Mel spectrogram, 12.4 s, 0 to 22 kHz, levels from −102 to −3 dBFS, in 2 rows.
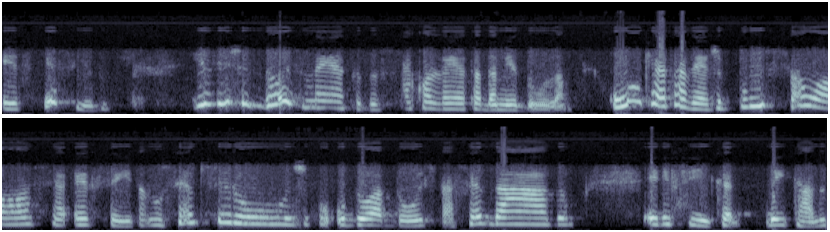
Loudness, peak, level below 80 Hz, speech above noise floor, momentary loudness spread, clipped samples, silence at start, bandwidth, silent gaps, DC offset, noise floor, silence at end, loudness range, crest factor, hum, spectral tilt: -30 LUFS; -12 dBFS; -80 dBFS; 27 dB; 11 LU; under 0.1%; 0 s; 15.5 kHz; none; under 0.1%; -57 dBFS; 0 s; 2 LU; 18 dB; none; -5.5 dB/octave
